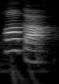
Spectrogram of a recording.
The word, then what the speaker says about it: 화가: Painter or artist is 화가, who draw or paint something, right? You have to move your lips from O to A very quickly when you pronounce the wa sound. Wa, wa, 화가, 화가.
